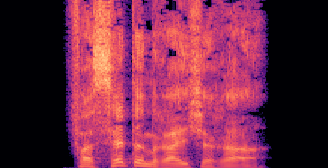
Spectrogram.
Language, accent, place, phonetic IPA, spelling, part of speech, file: German, Germany, Berlin, [faˈsɛtn̩ˌʁaɪ̯çəʁɐ], facettenreicherer, adjective, De-facettenreicherer.ogg
- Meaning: inflection of facettenreich: 1. strong/mixed nominative masculine singular comparative degree 2. strong genitive/dative feminine singular comparative degree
